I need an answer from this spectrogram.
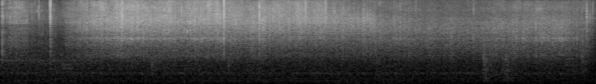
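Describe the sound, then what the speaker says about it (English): Tomato halves sizzle steadily in hot oil in a frying pan at moderate heat, a close, continuous frying crackle with a few light scrapes. "Heat a frying pan with some oil to a moderate heat and add the tomato halves one by one."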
